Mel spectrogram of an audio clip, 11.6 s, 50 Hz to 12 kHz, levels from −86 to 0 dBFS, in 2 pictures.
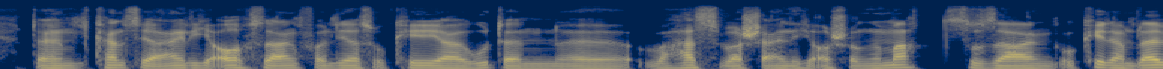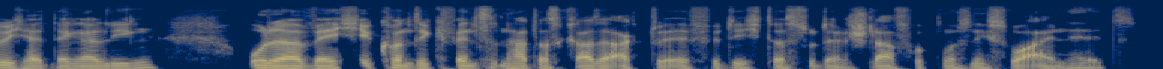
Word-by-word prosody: dann 110 Hz, 0 st, 0 dB
kannst 125 Hz, -1 st, +1 dB
du -, -, +2 dB
ja 100 Hz, -, +3 dB
eigentlich 115 Hz, +2 st, 0 dB
auch 120 Hz, -1 st, +3 dB
sagen 115 Hz, 0 st, +2 dB
von 110 Hz, 0 st, -5 dB
dir 115 Hz, +1 st, +1 dB
aus, 110 Hz, -, -2 dB
okay, 115 Hz, -2 st, 0 dB
ja 110 Hz, -1 st, +4 dB
gut, 120 Hz, +4 st, -3 dB
dann, 105 Hz, 0 st, -1 dB
äh 105 Hz, 0 st, -2 dB, 0.2 s
hast 125 Hz, +2 st, +1 dB
du -, -, -11 dB
wahrscheinlich 105 Hz, 0 st, +2 dB
auch -, -, -2 dB
schon 110 Hz, -1 st, -1 dB
gemacht, 130 Hz, +4 st, +2 dB
zu 115 Hz, -, -4 dB
sagen: 110 Hz, -1 st, +3 dB
„Okay, 110 Hz, +7 st, +1 dB
dann 115 Hz, -3 st, +1 dB
bleibe 125 Hz, 0 st, +6 dB
ich 115 Hz, -, -4 dB
halt 105 Hz, -2 st, -1 dB
länger 105 Hz, 0 st, 0 dB
liegen”, 110 Hz, +4 st, -4 dB, 0.4 s
oder 110 Hz, -3 st, +4 dB
welche 110 Hz, +1 st, +2 dB
Konsequenzen 110 Hz, -1 st, -1 dB
hat 110 Hz, -, -1 dB
das 110 Hz, -, -2 dB
gerade 110 Hz, +1 st, +1 dB
aktuell -, -, -3 dB
für -, -, -10 dB
dich, -, -, -5 dB
dass -, -, -3 dB
du -, -, -7 dB
deinen -, -, -6 dB
Schlafrhythmus 110 Hz, 0 st, -3 dB
nicht 105 Hz, -2 st, -4 dB
so -, -, -1 dB
einhältst? 120 Hz, +2 st, -4 dB
110 Hz, 235 wpm, -27 LUFS, 105-115 Hz, 0.4 s, bleibe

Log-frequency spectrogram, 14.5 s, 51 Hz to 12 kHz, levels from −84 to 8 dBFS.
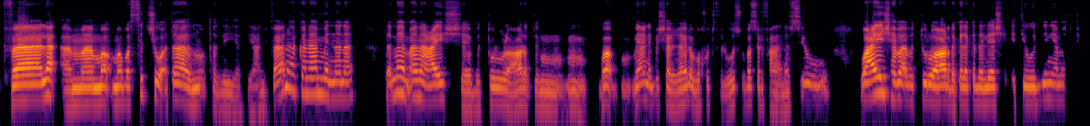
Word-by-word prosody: فلأ، 155 Hz, -2 st, +6 dB
ما 135 Hz, +1 st, +2 dB
ما 135 Hz, +2 st, +1 dB
ما 140 Hz, +1 st, 0 dB
بصّيتش 200 Hz, +10 st, -8 dB
وقتها 160 Hz, -2 st, 0 dB
للنُقطة 130 Hz, -1 st, -8 dB
ديّة. 105 Hz, -3 st, -16 dB
يعني 100 Hz, +3 st, -17 dB
فأنا 270 Hz, -3 st, -2 dB
كان 215 Hz, -3 st, -8 dB
هَمّي 205 Hz, -1 st, -2 dB
إن 170 Hz, -2 st, -7 dB
أنا 170 Hz, +1 st, -4 dB, 0.4 s
تمام 210 Hz, 0 st, -3 dB
أنا 185 Hz, 0 st, +1 dB
عايش 155 Hz, -2 st, -1 dB
بالطول 115 Hz, +5 st, -10 dB
والعرض 125 Hz, -1 st, -2 dB
م 115 Hz, 0 st, -12 dB, 0.5 s
م -, -, -19 dB, 0.2 s
ب -, -, +2 dB, 0.3 s
يعني 140 Hz, -, -6 dB
شّغال، 130 Hz, +3 st, -6 dB
وباخد 135 Hz, -1 st, -11 dB
فلوس، 115 Hz, +6 st, -15 dB
وباصرف 140 Hz, -3 st, -11 dB
على 110 Hz, -2 st, -7 dB
نفسي، 110 Hz, +7 st, -14 dB
و 150 Hz, -3 st, -12 dB, 0.4 s
وعايشها 190 Hz, +2 st, +6 dB
بقى 170 Hz, -2 st, +1 dB
بالطول 150 Hz, +2 st, -9 dB
والعرض، 145 Hz, 0 st, +7 dB
ده 125 Hz, -, -7 dB
كده 140 Hz, +1 st, -5 dB
كده 135 Hz, 0 st, -8 dB
ليّا 135 Hz, +1 st, -3 dB
شَقِّتي، 135 Hz, +1 st, -14 dB
والدنيا 155 Hz, +4 st, -8 dB
ماشية. 155 Hz, 0 st, -19 dB
140 Hz, 170 wpm, -19 LUFS, 130-165 Hz, 0.5 s, والعرض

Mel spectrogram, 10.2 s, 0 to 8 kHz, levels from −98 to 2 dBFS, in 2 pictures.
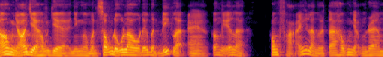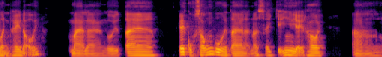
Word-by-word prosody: nhỏ -, -, +10 dB
hông 160 Hz, -3 st, +8 dB
nhỏ, 125 Hz, +5 st, +8 dB
già 105 Hz, -, +7 dB
hông 115 Hz, +1 st, 0 dB
già, 100 Hz, -4 st, +2 dB
nhưng 105 Hz, +3 st, -3 dB
mà 105 Hz, -, -1 dB
mình 95 Hz, -1 st, -1 dB
sống 135 Hz, +10 st, +4 dB
đủ 135 Hz, -, +7 dB
lâu 130 Hz, -3 st, +6 dB
để 125 Hz, +1 st, +2 dB
mình 125 Hz, -, -3 dB
biết -, -, +2 dB
là, -, -, +1 dB
à, 90 Hz, -3 st, -5 dB
có 130 Hz, -, -3 dB
nghĩa 125 Hz, +1 st, -2 dB
là, 130 Hz, -, -3 dB, 0.3 s
không 140 Hz, 0 st, +2 dB
phải 145 Hz, +3 st, -4 dB
là 135 Hz, -, +1 dB
người 95 Hz, -1 st, -4 dB
ta 115 Hz, +4 st, 0 dB
hổng 125 Hz, +4 st, -1 dB
nhận 105 Hz, -5 st, -4 dB
ra 115 Hz, -1 st, -1 dB
mình 100 Hz, -4 st, -3 dB
thay 110 Hz, -1 st, -2 dB
đổi, 150 Hz, +8 st, -5 dB, 0.4 s
mà 90 Hz, -1 st, -2 dB
là 90 Hz, 0 st, -8 dB
người 90 Hz, 0 st, -9 dB
ta 105 Hz, 0 st, 0 dB, 0.3 s
cái 155 Hz, -, +5 dB
cuộc -, -, -6 dB
sống 150 Hz, +7 st, 0 dB
của 145 Hz, -2 st, +2 dB
người 105 Hz, -, -1 dB
ta 100 Hz, 0 st, -3 dB
là 95 Hz, -3 st, -8 dB
nó 100 Hz, +4 st, -8 dB
sẽ 110 Hz, -2 st, -7 dB
chỉ 110 Hz, -, -5 dB
như 125 Hz, -, +1 dB
vậy -, -, 0 dB
thôi. 100 Hz, -1 st, 0 dB, 0.4 s
Ờ, 85 Hz, -1 st, -8 dB
105 Hz, 290 wpm, -21 LUFS, 95-125 Hz, 0.4 s, nhỏ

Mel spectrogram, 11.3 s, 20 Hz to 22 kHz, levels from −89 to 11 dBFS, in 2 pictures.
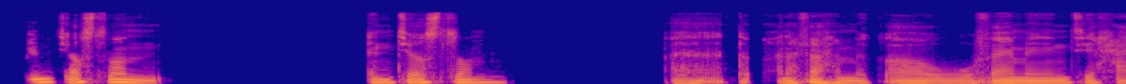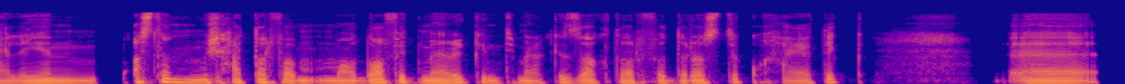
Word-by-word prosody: أنتِ 135 Hz, 0 st, +3 dB
أصلًا 120 Hz, -5 st, +3 dB, 1.1 s
أنتِ 120 Hz, +1 st, +1 dB
أصلًا 120 Hz, 0 st, +1 dB, 0.8 s
آآ، 95 Hz, 0 st, -2 dB
طَب -, -, -5 dB
أنا 105 Hz, -, +2 dB
فاهمِك 105 Hz, -3 st, 0 dB
آه، 100 Hz, +1 st, +1 dB
وفاهم 100 Hz, +2 st, +1 dB
إن 100 Hz, -, +3 dB
أنتِ 110 Hz, +3 st, 0 dB
حاليًا 100 Hz, 0 st, 0 dB, 0.2 s
أصلًا 140 Hz, +3 st, +4 dB
مش 115 Hz, +1 st, +2 dB
حاطّة 125 Hz, +1 st, 0 dB
الف 120 Hz, -2 st, -1 dB
الموضوع 105 Hz, +2 st, +2 dB
في 130 Hz, -, +1 dB
دماغِك، 115 Hz, +1 st, +1 dB
أنتِ 100 Hz, -1 st, -4 dB
مركِّزة 105 Hz, +2 st, -1 dB
أكتر 110 Hz, 0 st, -1 dB
في 105 Hz, -, -4 dB
دراستِك 105 Hz, +3 st, -1 dB
وحياتِك. 100 Hz, +8 st, -6 dB, 0.7 s
آآ، 105 Hz, -1 st, +2 dB
105 Hz, 145 wpm, -22 LUFS, 100-120 Hz, 1.1 s, أصلًا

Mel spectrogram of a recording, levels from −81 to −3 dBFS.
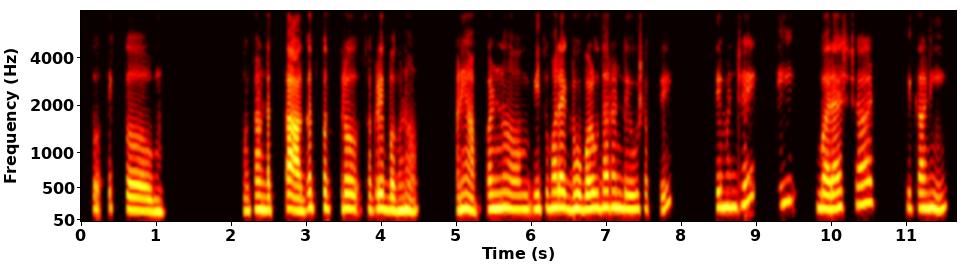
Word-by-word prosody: अ, -, -, -5 dB
एक 220 Hz, -, -6 dB, 0.2 s
अ 170 Hz, -3 st, +1 dB, 1.1 s
मग 175 Hz, -, -3 dB
काय 200 Hz, -, 0 dB
म्हणतात, 190 Hz, -1 st, +2 dB, 0.2 s
कागदपत्र 205 Hz, +2 st, +3 dB, 0.2 s
सगळे 200 Hz, +2 st, +2 dB
बघणं 180 Hz, -1 st, +3 dB, 0.5 s
आणि 190 Hz, +3 st, +2 dB
आपण 200 Hz, +4 st, +2 dB
अ, 200 Hz, -2 st, -1 dB
मी 200 Hz, +1 st, -1 dB
तुम्हाला 220 Hz, +1 st, +3 dB
एक 215 Hz, -, +2 dB
ढोबळ 200 Hz, 0 st, +4 dB
उदाहरण 220 Hz, +1 st, +1 dB
देऊ 200 Hz, 0 st, +1 dB
शकते. 200 Hz, +3 st, -7 dB, 0.6 s
ते 220 Hz, -, -1 dB
म्हणजे 225 Hz, +9 st, -1 dB, 0.3 s
की 300 Hz, +4 st, -6 dB, 0.3 s
बर्‍याचशा 220 Hz, +7 st, +1 dB
ठिकाणी 215 Hz, -7 st, -3 dB
205 Hz, 125 wpm, -21 LUFS, 195-220 Hz, 1.1 s, ढोबळ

